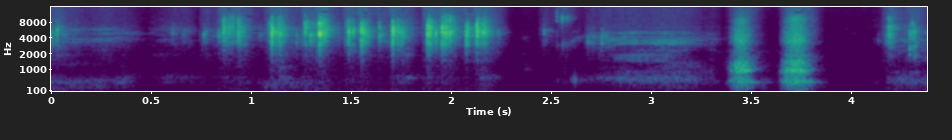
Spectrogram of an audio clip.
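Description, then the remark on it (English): A quick flurry of hard clicks and rattles as dice are rolled for a stealth check and tumble across a surface, followed by a pause, then two louder sharp clacks as they settle. No voices. “Roll stealth.”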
